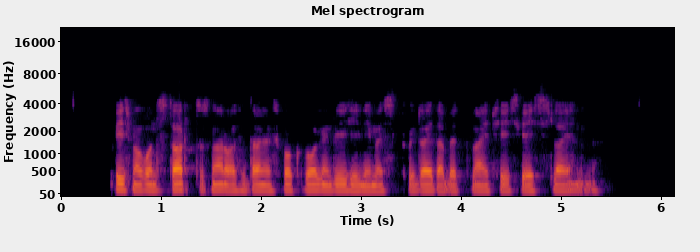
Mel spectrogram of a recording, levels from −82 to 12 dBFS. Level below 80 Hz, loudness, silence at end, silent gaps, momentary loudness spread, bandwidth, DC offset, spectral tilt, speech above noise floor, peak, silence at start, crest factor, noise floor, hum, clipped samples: -66 dBFS; -28 LUFS; 0.75 s; none; 9 LU; 5.2 kHz; under 0.1%; -10.5 dB/octave; 51 dB; -6 dBFS; 0.55 s; 22 dB; -79 dBFS; none; under 0.1%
